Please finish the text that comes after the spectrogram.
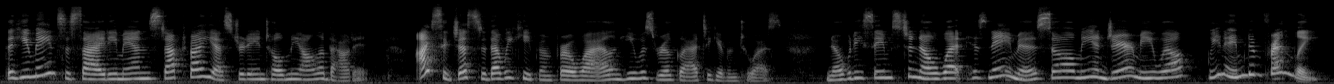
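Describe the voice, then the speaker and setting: A woman's voice: sits high, expressive, normal speed, vocal fry, a bit bright, pitched above the performer's own voice, heavily acted. A woman voicing a friendly, matter-of-fact girl in a storybook, folksy and plain-spoken.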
